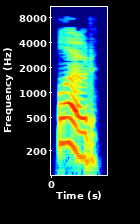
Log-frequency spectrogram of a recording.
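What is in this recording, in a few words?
"blowed", British English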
